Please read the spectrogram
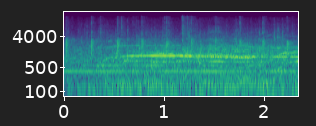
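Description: Scattered clapping from a crowd in the street in Hoxton, East London, UK, applauding coronavirus frontline medical workers at 20:00 on a Thursday, with a long steady whistle held over the applause and a background of whooping and cheering voices, fairly loud throughout.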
